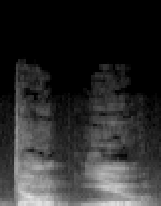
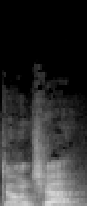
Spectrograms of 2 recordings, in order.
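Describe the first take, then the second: First: Both words are said slowly and fully. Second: The words are shortened, with 'you' reduced to 'ya'. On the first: The speaker calls it wrong. "slowly this would be don't you" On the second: The speaker calls it right. "an expression that we shorten a lot"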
